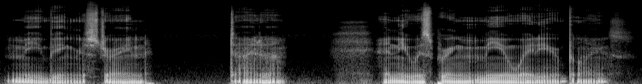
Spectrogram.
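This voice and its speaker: A man playing a devoted, soft-spoken boyfriend in an intimate late-night roleplay ASMR, murmuring tenderly and musingly in a deep, gravelly, breathy voice. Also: takes it slowly, dry recording, exaggerated voice. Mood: teasing affection. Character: devoted soft-spoken boyfriend whispering to his sleeping lover.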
